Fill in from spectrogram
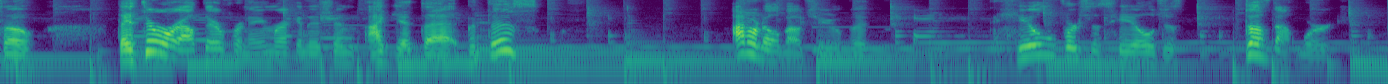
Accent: St. Louis, Missouri, United States; I'm from St. Louis originally, and it was in St. Louis, and it happened.

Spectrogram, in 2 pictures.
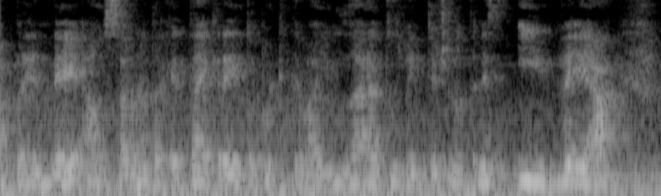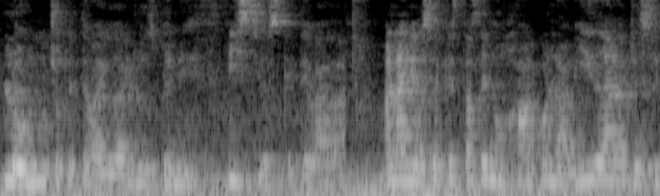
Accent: Guatemala; Y que no nos vamos a poner a llorar de que somos de Guatemala y que pobre de mí.

